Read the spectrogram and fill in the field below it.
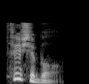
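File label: "fishable", British English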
